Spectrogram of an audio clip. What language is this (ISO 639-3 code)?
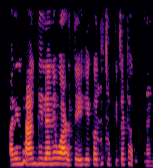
mar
